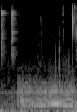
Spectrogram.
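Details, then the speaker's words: Female pug fast asleep in the background, snoring: low, rough, rumbling rattle over faint room noise. "so if you can hear my dog snoring she's fast asleep in the background"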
